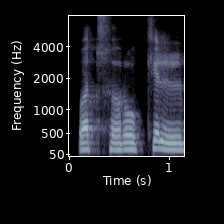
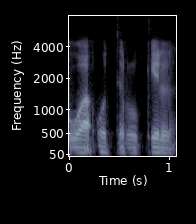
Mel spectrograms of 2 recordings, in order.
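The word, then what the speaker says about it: واترك: Maka bunyinya hamzah wasal tidak terdengar. Tidak dibaca wa utrukil.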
